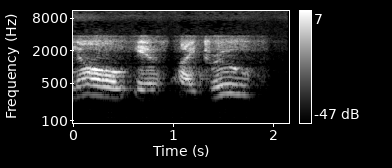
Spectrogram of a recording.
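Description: Only speech: a man talking over a telephone line, his voice thin and narrow as phone audio sounds.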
